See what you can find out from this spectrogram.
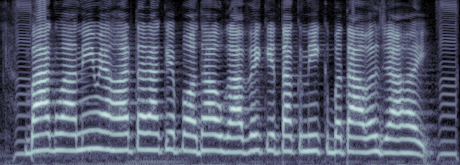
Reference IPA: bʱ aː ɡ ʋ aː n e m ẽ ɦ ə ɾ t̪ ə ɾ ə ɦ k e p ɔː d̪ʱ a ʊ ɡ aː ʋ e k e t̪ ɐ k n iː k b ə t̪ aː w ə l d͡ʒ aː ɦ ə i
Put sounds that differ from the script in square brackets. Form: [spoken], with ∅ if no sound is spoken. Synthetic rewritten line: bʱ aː ɡ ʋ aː n [i] m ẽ ɦ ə ɾ t̪ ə ɾ ə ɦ k e p ɔː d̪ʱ a ʊ ɡ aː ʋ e k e t̪ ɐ k n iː k b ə t̪ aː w ə l d͡ʒ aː ɦ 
